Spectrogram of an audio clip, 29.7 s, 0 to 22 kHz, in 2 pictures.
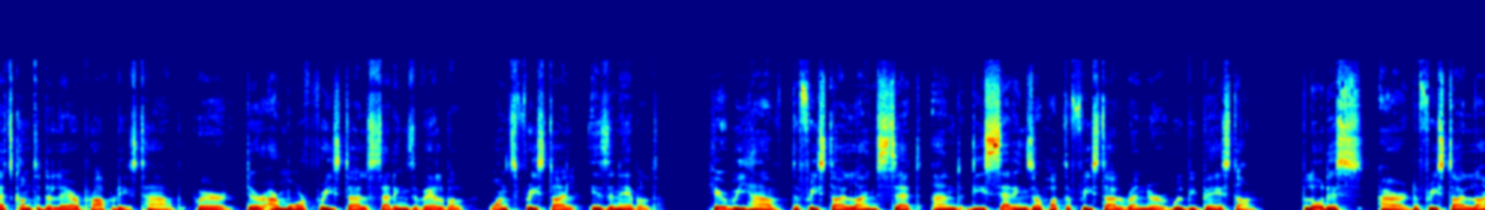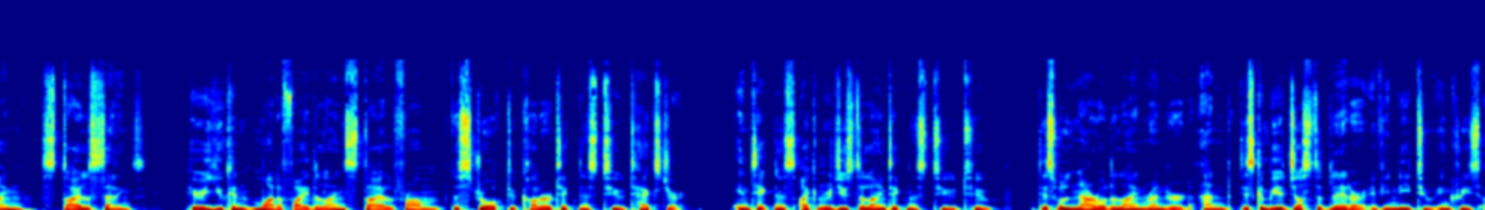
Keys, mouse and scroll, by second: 1.2 click, 7.4 scroll down 1, 13.7 click, 14.3 scroll down 1, 23.8 click, 24.6 2, 25.0 Return.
